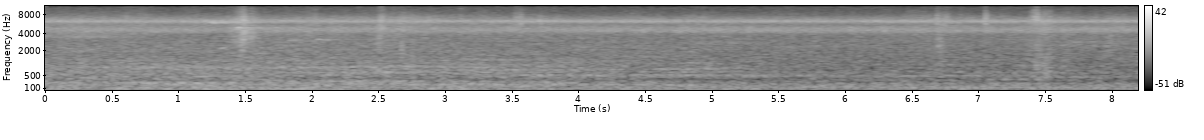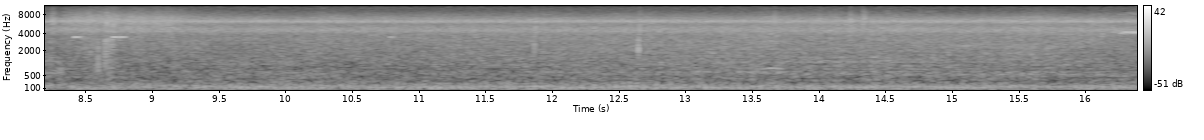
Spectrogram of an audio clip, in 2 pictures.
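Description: Steady outdoor background noise: a continuous low rumble with a thin, steady high-pitched drone over it and a few faint clicks.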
